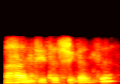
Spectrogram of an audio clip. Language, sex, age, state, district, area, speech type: Punjabi, female, 30-45, Punjab, Firozpur, urban, conversation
